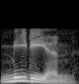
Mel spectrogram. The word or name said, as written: median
